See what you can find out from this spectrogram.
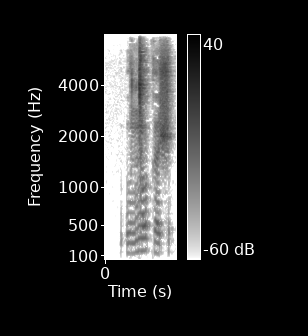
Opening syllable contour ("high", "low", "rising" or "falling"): high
